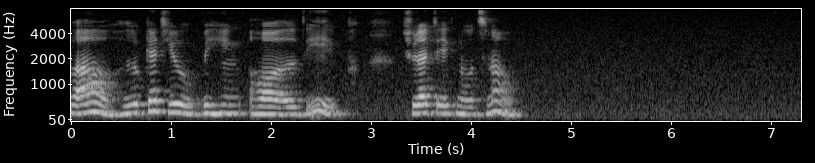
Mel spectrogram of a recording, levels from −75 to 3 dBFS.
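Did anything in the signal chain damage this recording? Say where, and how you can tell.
No, nothing in the chain damaged this speech: it carries the normal marks of call microphone processing, with the lowest bass trimmed by its high-pass filter and nothing above 8 kHz.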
